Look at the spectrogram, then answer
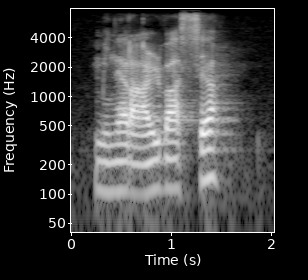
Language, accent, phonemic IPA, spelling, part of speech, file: German, Austria, /mɪnəˈʁaːlˌvasɐ/, Mineralwasser, noun, De-at-Mineralwasser.ogg
- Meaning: mineral water, carbonated water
